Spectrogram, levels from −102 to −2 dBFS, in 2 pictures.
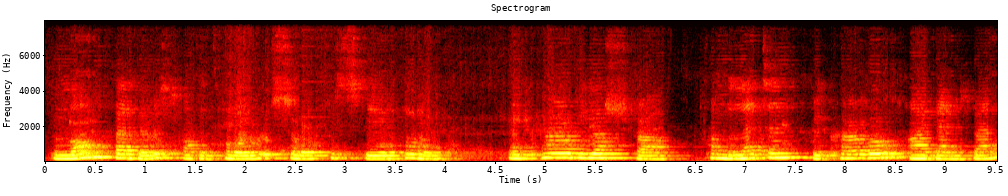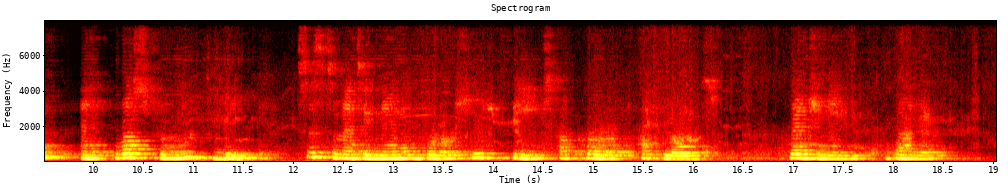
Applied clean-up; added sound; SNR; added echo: neural separator model SepFormer DNS4.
